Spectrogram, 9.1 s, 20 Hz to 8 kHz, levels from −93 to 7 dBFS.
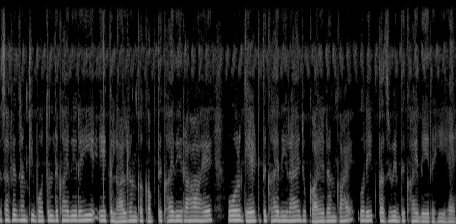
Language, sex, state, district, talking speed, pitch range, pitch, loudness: Hindi, male, Uttar Pradesh, Hamirpur, 230 wpm, 150-165 Hz, 155 Hz, -35 LUFS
